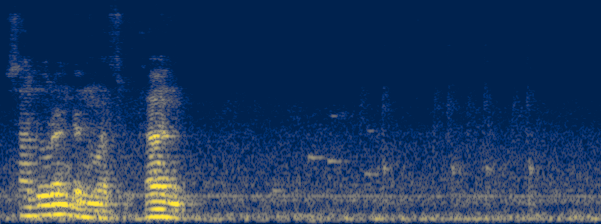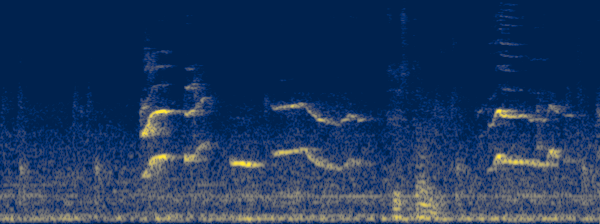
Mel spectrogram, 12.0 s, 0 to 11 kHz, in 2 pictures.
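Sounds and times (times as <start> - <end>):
high-pitched cat-like calls: 7.4 - 9.8.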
